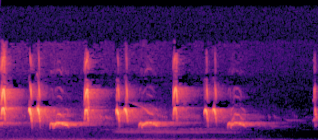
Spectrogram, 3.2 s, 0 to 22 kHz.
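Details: A song thrush in woodland, 3 April 2020, repeats a phrase copied from the Woody Woodpecker laugh tune: sharp high notes run into thin downward-sliding whistles about once a second; at least two thrushes there sing it.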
